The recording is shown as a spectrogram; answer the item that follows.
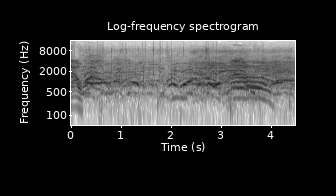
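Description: Several spectators' raised voices calling out over one another, with crowd chatter, and no one voice clear.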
